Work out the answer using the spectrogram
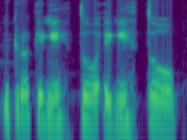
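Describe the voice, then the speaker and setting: A woman's voice: medium pitch, fairly even intonation, moderate pace, slightly rough, no room sound. A woman from Venezuela, giving heartfelt devotional Bible commentary and often asking her listeners "¿verdad?".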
